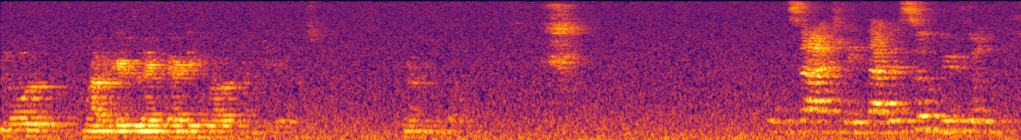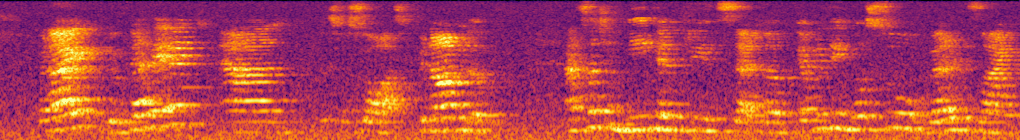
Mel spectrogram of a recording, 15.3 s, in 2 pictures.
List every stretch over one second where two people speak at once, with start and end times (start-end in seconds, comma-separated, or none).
none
